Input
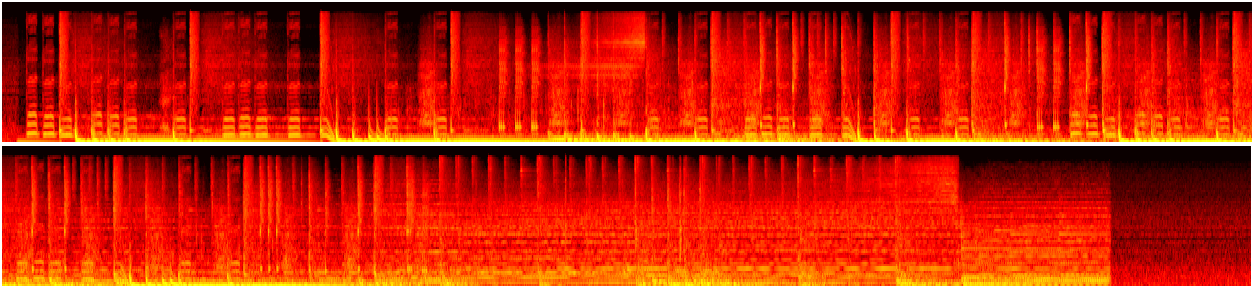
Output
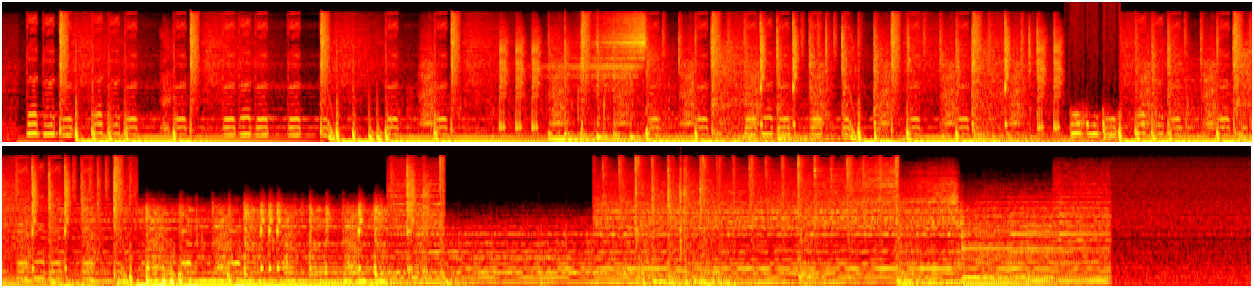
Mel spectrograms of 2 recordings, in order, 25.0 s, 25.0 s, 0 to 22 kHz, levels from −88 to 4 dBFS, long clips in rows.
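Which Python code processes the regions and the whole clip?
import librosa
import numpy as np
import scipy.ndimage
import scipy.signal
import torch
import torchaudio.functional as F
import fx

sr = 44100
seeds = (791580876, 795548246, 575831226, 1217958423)

y = fx.chain(x, sr, fx.steep_lowpass(hz=790.0, slope=36),
    fx.low_shelf(hz=160.0, db=4.0),
    fx.quant_float(bits=4), at=(10.62, 11.18))
y = fx.chain(y, sr, fx.steep_lowpass(hz=3500.0, slope=48),
    fx.low_shelf(hz=430.0, db=5.0),
    fx.comb(ms=5.7, depth=0.97), at=(13.85, 16.35))
y = fx.chain(y, sr, fx.lowpass(hz=1400.0, slope=24),
    fx.peak_eq(hz=320.0, db=-5.0, octaves=0.77), at=(16.92, 18.41))
y = fx.chain(y, sr, fx.lowpass(hz=3200.0, slope=12),
    fx.notch(hz=1400.0, q=12.0),
    fx.env_flatten(amount_pct=50), at=(21.46, 23.01))
y = fx.high_shelf(y, sr, hz=2400.0, db=10.5)
y = y + 0.92 * np.pad(y, (int(7.3 * sr / 1000.0), 0))[:len(y)]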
